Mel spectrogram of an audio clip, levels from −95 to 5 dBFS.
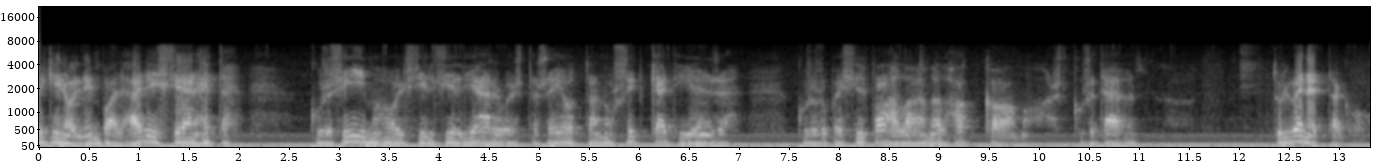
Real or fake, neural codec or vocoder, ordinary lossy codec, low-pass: fake; vocoder, 44.1 kHz, 80 mel bands, Vocos; none; 7.2 kHz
